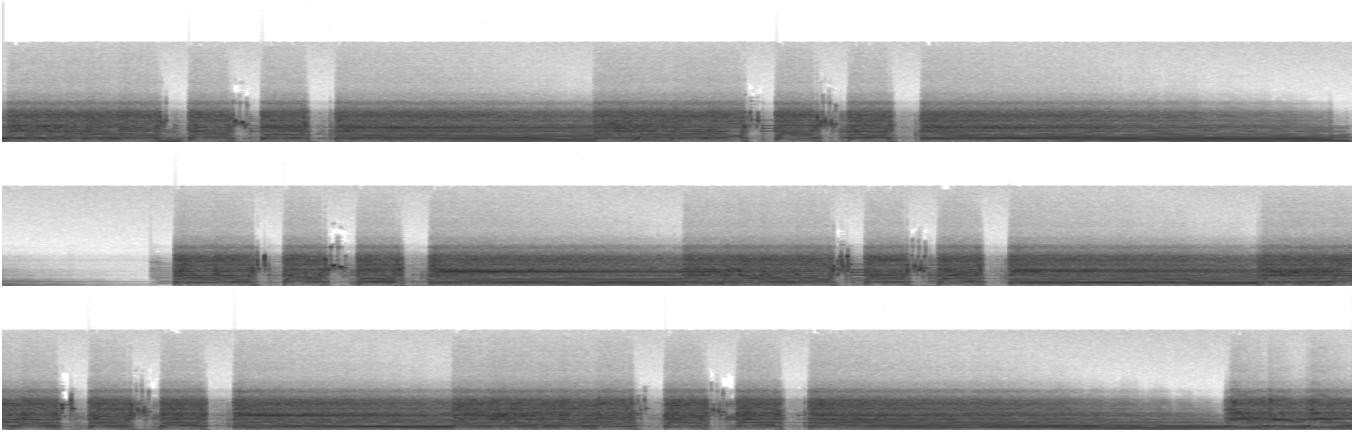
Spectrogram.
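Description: Distorted electric guitar through a Kemper profile of a jumpered Marshall plexi with a Greenback speaker cab, playing a rock rhythm part twice. First it plays with the full, thick tone; then, after a break of about a second, it plays with an EQ that cuts the deep bass, bass and low mids and adds treble, leaving a thinner, brighter version of that Marshall.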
